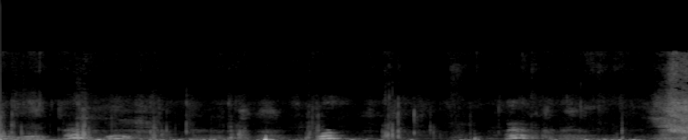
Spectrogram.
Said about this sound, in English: There they are. Shouty dogs.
